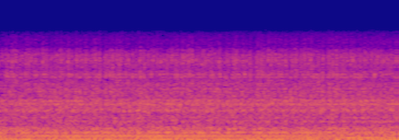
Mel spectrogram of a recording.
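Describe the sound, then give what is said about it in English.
Steady low rumble of several car engines idling together in stalled traffic, with all lanes backed up to a bridge high above the Susquehanna River, a constant, even drone with no pauses and no voices. “It doesn't take long to regret my decision to rent a car and drive home. All lanes to the Tidings Bridge are backed up.”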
